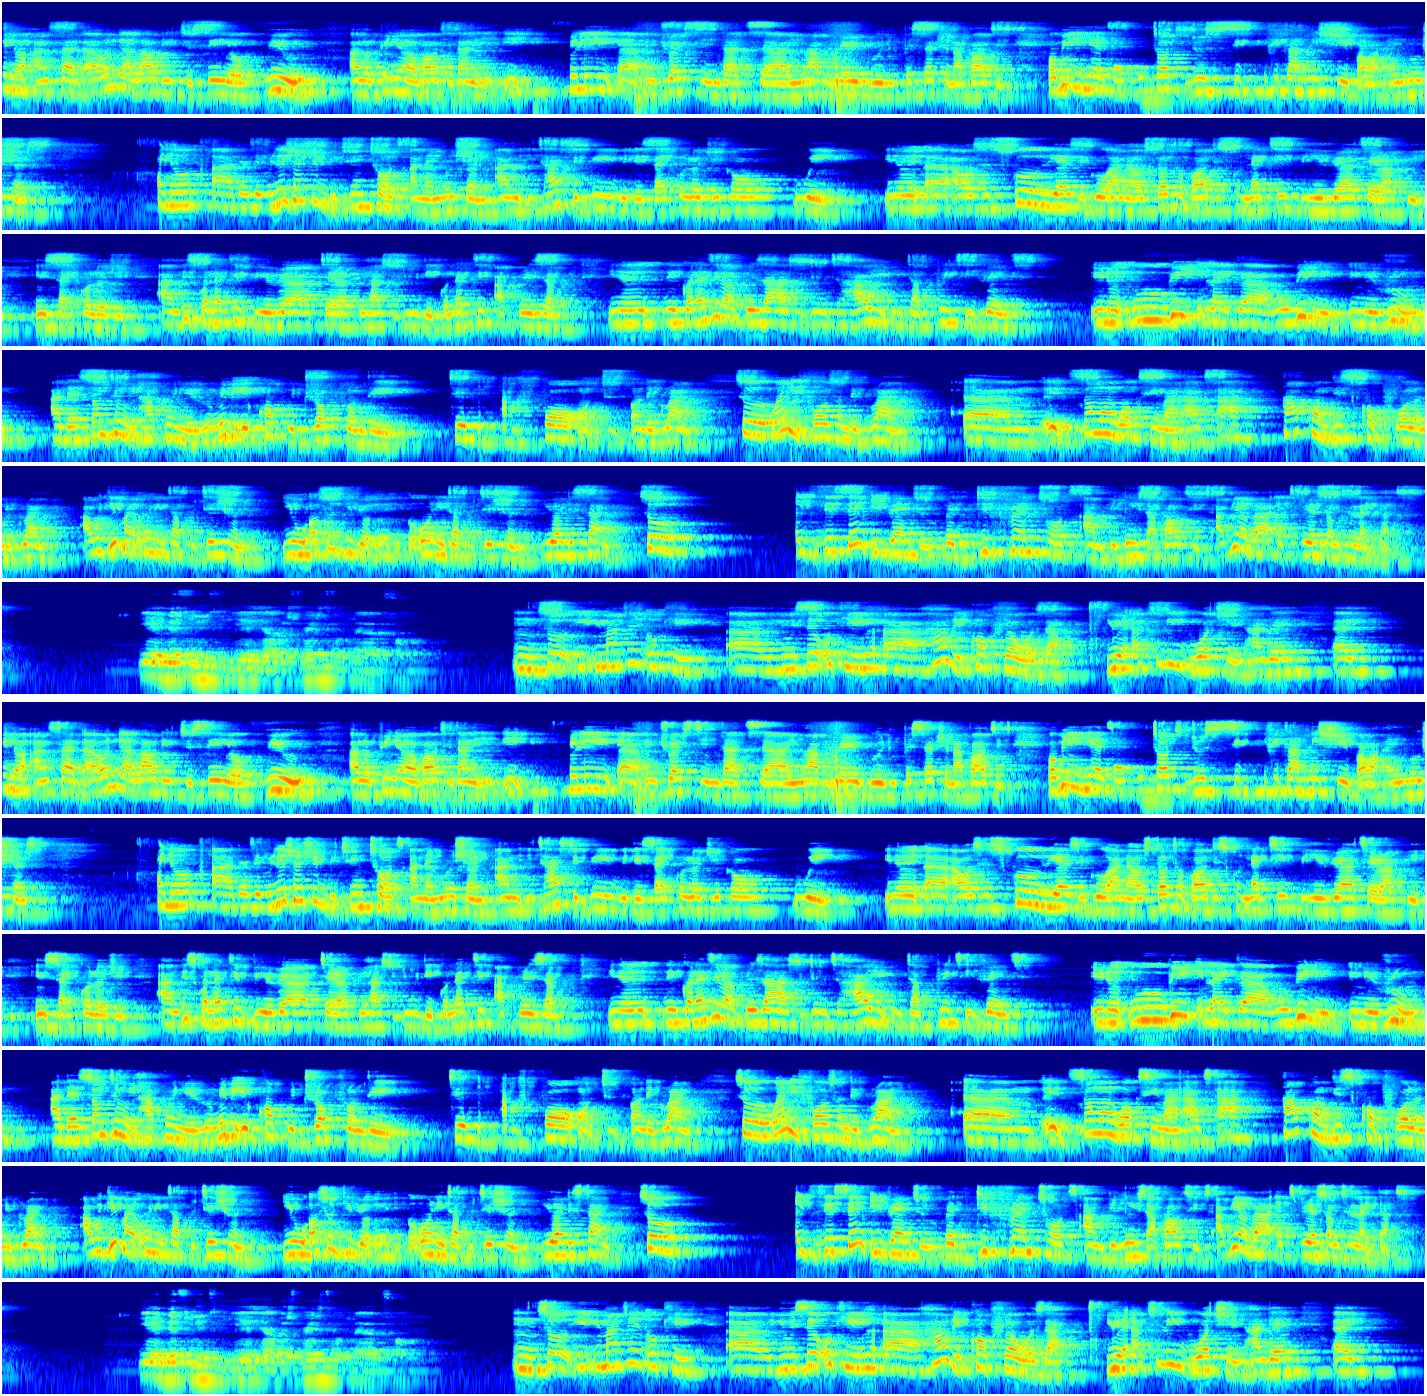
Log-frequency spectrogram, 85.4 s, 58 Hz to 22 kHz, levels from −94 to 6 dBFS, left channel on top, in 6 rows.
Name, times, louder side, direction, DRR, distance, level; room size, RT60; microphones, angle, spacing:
voice 1, 0.0-15.1 15.8-21.8 22.1-22.5 23.1-38.7 39.3-42.7 43.2-46.7 47.2-51.7 52.3-55.1 55.5-57.4 57.7-59.4 59.7-63.0 63.3-63.7 64.8-71.0 76.3-84.7, right 2 dB, 65° right, 4 dB, 2.4 m, -27 dB
voice 2, 72.5-75.2, left 1 dB, 35° right, 6 dB, 6.1 m, -32 dB
25.5 x 18.0 x 9.4 m, 0.88 s
head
